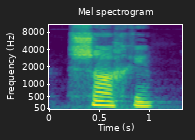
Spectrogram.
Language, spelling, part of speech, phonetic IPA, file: Ukrainian, шахи, noun, [ˈʃaxe], Uk-шахи.ogg
- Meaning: chess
